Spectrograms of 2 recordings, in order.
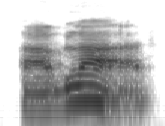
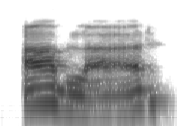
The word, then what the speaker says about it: hablar: the last syllable right two syllables we've got hablar sounds great it's not hablar so we like it it follows the rule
